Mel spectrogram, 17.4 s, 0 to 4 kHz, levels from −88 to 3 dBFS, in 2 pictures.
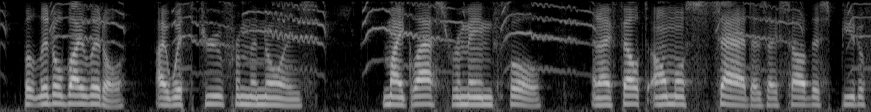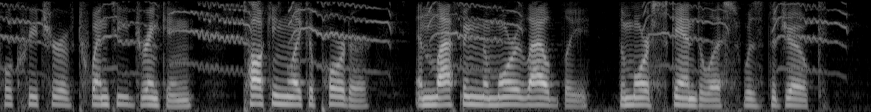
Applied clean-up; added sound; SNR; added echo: none; Bird; 19 dB; none.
